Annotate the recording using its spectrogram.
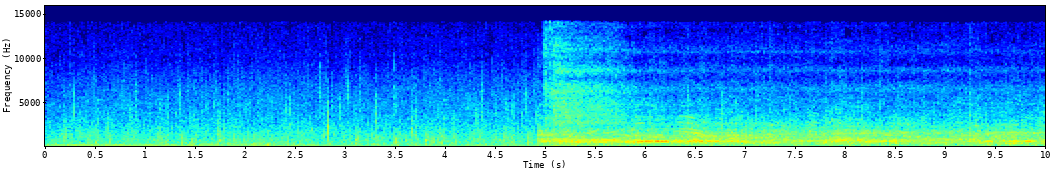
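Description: A low steady rumble, then about halfway through a crowd of deck crew suddenly breaks into cheering and shouting that carries on to the end.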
